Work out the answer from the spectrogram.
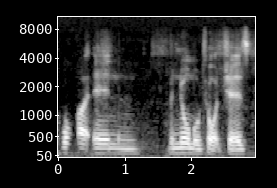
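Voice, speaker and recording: A man's voice: on the low side, level tone, very slow, crowd noise. A man playing a tabletop game, talking bluntly and teasing. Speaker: player. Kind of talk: casual tabletop game chat. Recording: dull lo-fi stream audio.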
